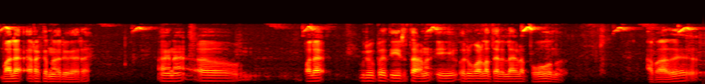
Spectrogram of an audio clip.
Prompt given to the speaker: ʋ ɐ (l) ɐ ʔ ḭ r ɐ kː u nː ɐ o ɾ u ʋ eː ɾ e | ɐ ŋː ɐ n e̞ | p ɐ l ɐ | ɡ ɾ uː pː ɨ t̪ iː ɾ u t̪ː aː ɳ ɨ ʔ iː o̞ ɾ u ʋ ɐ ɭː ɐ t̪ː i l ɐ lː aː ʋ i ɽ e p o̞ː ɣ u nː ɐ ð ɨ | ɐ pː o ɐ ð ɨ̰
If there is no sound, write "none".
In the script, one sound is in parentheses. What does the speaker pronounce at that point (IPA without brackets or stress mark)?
l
